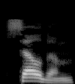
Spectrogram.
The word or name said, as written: seldom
